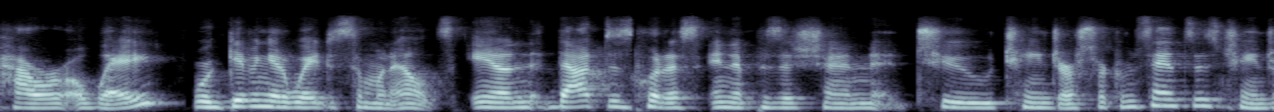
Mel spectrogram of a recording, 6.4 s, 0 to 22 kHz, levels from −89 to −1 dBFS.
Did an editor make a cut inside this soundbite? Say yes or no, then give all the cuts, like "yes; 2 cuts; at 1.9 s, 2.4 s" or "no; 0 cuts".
yes; 2 cuts; at 0.9 s, 3.1 s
